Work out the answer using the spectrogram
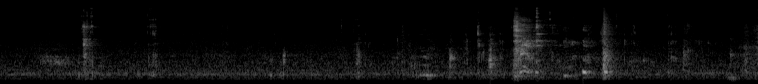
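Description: A person chewing a mouthful of spicy chicken ramen noodles, with soft wet mouth clicks and a couple of louder smacking sounds about five and six seconds in.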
